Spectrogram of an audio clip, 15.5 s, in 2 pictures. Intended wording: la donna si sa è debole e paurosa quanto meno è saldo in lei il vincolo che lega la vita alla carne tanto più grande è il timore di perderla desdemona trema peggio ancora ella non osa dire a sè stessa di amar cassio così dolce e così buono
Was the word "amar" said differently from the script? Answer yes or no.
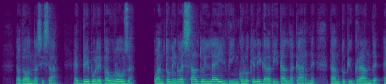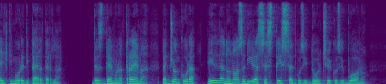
yes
